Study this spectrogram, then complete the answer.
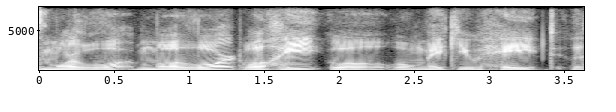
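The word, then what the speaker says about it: Malört: Malort? Malort. Is that how it's said? Yeah. Yeah. Malort. Malort. There's like an accent over the O. Are you sure it's not more lort?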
